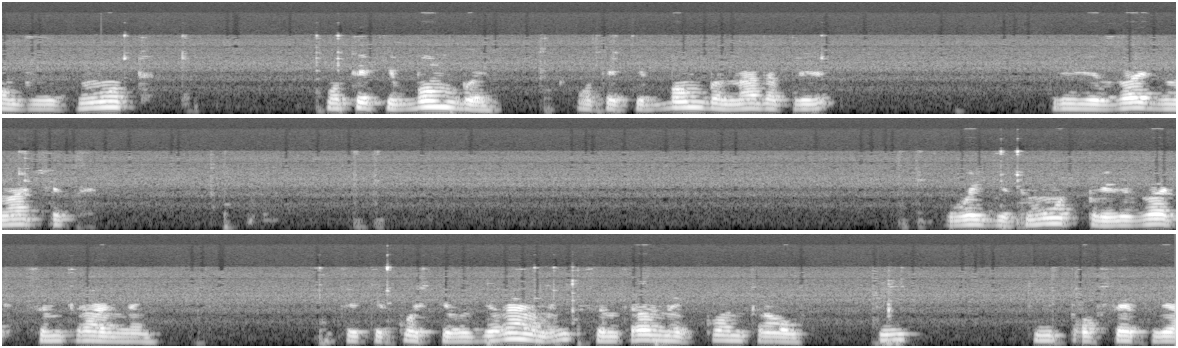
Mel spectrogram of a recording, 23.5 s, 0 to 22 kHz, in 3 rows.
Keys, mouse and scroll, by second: 0.8 middle click, 2.0 click, 3.9 click, 5.5-7.9 middle drag, 10.1 click, 13.8-14.8 drag, 17.8 click, 19.1 shift+click, 21.4 ctrl+p.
